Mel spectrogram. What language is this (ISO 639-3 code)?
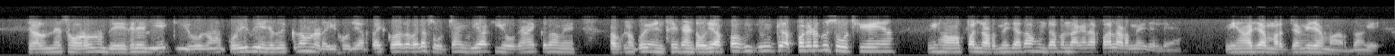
pan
